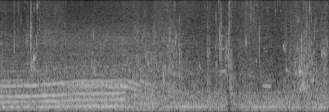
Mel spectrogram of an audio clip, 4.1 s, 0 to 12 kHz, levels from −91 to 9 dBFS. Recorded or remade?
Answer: recorded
